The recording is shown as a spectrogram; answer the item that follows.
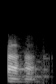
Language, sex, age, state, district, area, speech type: Marathi, male, 18-30, Maharashtra, Sindhudurg, rural, conversation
